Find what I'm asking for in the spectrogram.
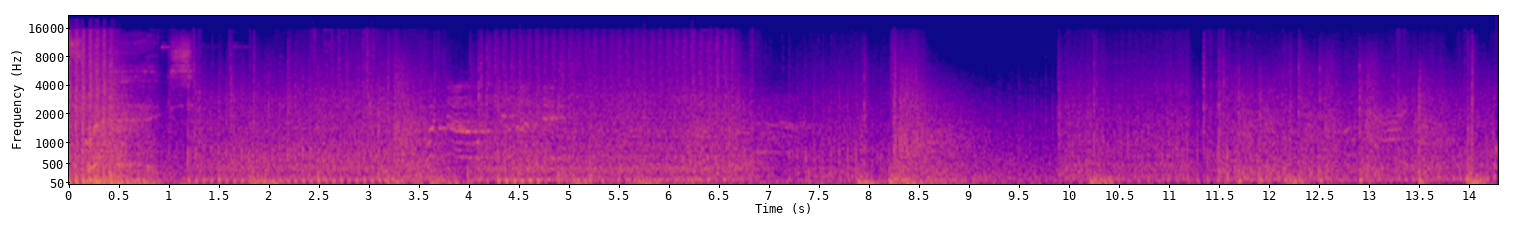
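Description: Dense automatic gunfire in Battlefield 3 rattles in long, loud bursts with scattered single shots and distant booms, continuing almost without pause as a voice talks over it.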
